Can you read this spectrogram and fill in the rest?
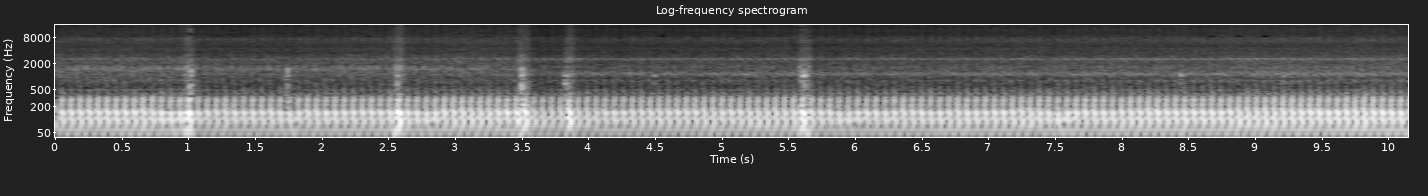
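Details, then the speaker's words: Bajaj Dominar 400 with under 1000 km, idling: fast, even clatter of roughly four taps per second over the exhaust beat; owner still investigating, clutch pulled to test; abnormal engine clatter, cause unknown. "para ele poder explicar melhor Esse barulho tá o que é muito estranho gente é muito estranho esse barulho"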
